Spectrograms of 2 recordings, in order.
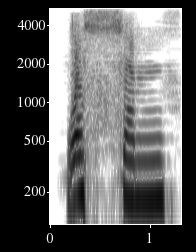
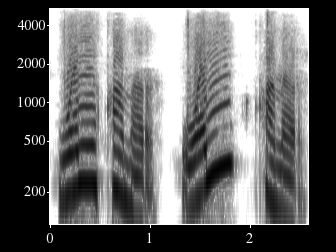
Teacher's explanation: هتلاقي اللام بتاعت الشمس مش موجودة، ما تنطقيهاش · Shown in: first take · لا تنطقيها، والشمس، تخش ان لو عشرين على طول. · Term: لام شمسية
